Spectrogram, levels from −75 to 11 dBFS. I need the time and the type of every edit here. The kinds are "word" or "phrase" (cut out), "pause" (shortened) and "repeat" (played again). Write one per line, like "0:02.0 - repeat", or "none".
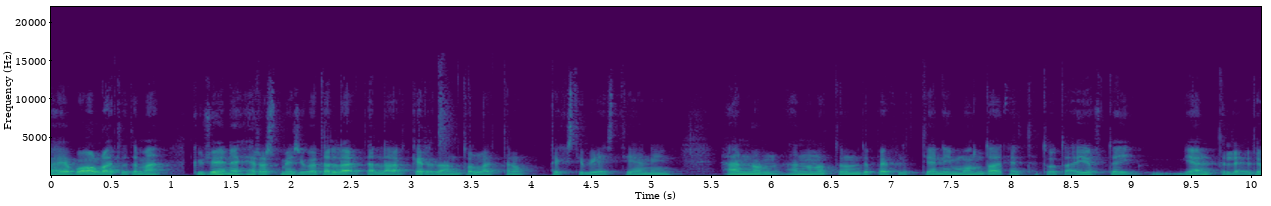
0:01.1 - pause
0:07.9 - word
